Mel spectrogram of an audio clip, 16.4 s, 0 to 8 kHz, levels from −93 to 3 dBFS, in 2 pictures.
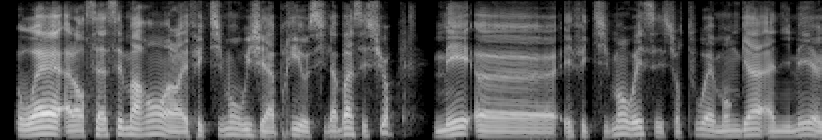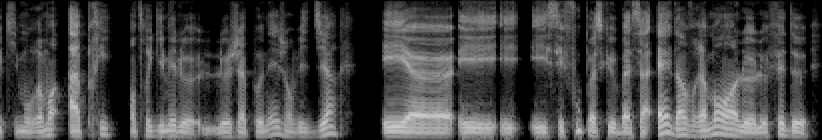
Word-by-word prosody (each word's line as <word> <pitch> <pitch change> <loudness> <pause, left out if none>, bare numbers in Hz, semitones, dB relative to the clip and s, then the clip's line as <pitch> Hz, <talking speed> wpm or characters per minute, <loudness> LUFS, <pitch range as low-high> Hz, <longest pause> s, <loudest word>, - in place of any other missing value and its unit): Ouais, 135 +4 +10
alors 105 0 +3
c'est 115 +4 0
assez 115 +4 +1
marrant 135 +2 +3
alors 95 -1 +3
effectivement 115 +6 -2
oui, 115 0 0
j'ai 105 -2 +1
appris 110 +5 -2
aussi 95 0 -2
là-bas, 130 +6 +2
c'est 110 -5 -6
sûr. - - -3 0.4
Mais 130 +8 +2
heu, 95 -3 +1
effectivement 105 +7 -4
ouais, 130 +2 +2
c'est 115 -9 -8
surtout 95 +7 -12
ouais, 115 -3 0
mangas, 110 +5 -1
animés, 100 +6 -3
heu, 95 - -1
qui - - -15
m'ont 95 -2 -6
vraiment 115 +5 -4
«appris» 120 +5 -2 0.2
entre 100 +3 -7
guillemets 100 +1 -4
le 90 -4 -4
le 95 0 -7
japonais, 95 +8 -6
j'ai 105 - -10
envie 90 -1 -8
de 85 - -19
dire 135 +9 -3 0.4
et 95 +1 +3
heu, 90 -1 +2
et 85 -1 -3
et 85 0 -13
et 90 0 -4
c'est 100 - -6
fou 210 - -6
parce 95 - -3
que 95 - -6
bah, 85 -1 -1
ça - - -3
aide, 170 -1 +2
hein, 120 - +1
vraiment 120 +5 -1
hein. - - +1
Le 90 -3 0
le 90 +1 -3
fait 120 +7 -4
de 95 -5 -3
100 Hz, 205 wpm, -22 LUFS, 95-120 Hz, 0.4 s, Ouais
